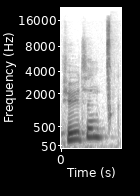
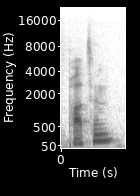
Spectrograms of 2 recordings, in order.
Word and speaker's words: Putan: Is it Putin? Well, it's actually a really funny story. So my family's always pronounced it as Putan.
